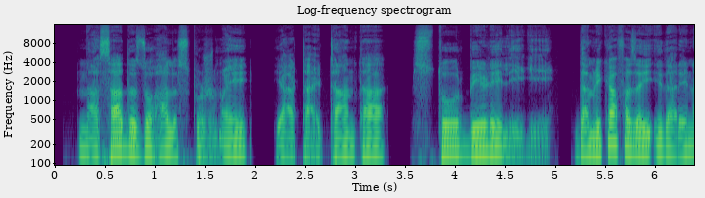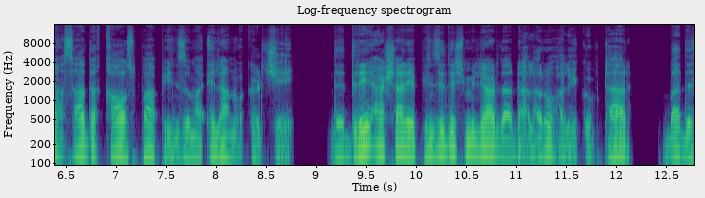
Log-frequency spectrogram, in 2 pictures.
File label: male pashto voice over talent narrative, afghanistan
